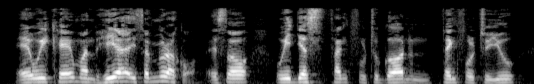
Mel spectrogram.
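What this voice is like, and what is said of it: Speaks with a noticeable accent. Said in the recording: “if you don't understand my accent”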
